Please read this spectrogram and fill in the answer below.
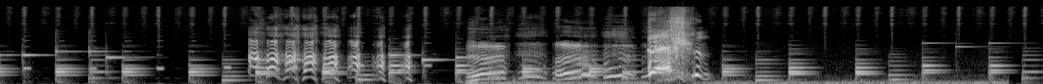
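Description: Loud music with a few exaggerated, drawn-out sneezes in contrasting styles, played for comedy.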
